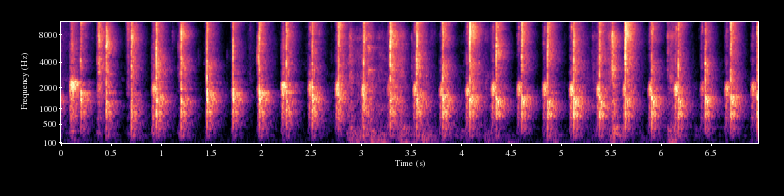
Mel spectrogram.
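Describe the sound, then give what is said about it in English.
Steady, rhythmic clapping from a group of people outside, with people howling, heard through an office window, about three claps per second, continuing without pause at moderate volume, with no talking. “I can hear people howling outside.”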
